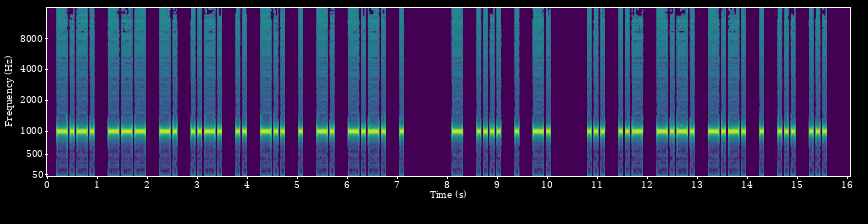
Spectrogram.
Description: Morse code, heard as a keyed tone, about 18 wpm, spaced as for 15 wpm, 1000 Hz. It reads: CONFIDENCE THEN SUCCESS
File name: qotdfiles / 15wpm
